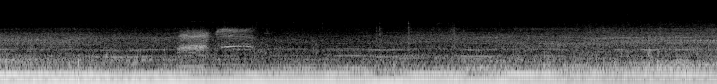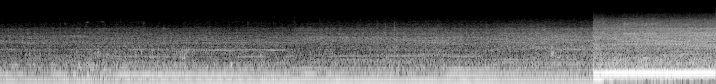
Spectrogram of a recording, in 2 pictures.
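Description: Sheep bleating, a few calls about four seconds in, over a steady low hum. Near the end the sound jumps suddenly to a loud tractor engine running close by.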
